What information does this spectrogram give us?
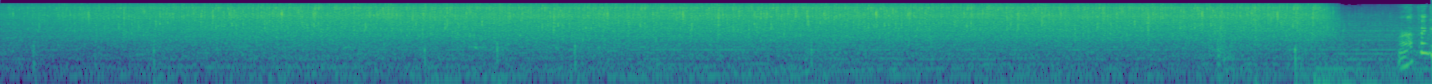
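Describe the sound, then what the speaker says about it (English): Rain falls steadily in Rise of the Tomb Raider, a soft, even hiss of drops on surfaces that continues for over ten seconds, with faint background sounds and a brief louder burst at the very end. "I think it rains a lot in England."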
